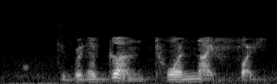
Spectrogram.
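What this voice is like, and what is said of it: Sean Connery impression. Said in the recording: “I fucking heard Connery in that. That was amazing.”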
